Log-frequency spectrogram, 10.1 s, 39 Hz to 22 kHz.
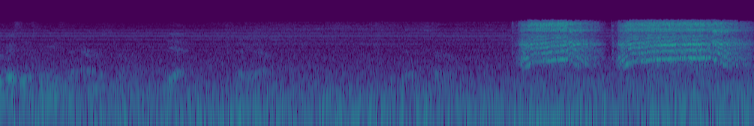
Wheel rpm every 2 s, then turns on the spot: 0, 0, 0, 40, 80.
none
